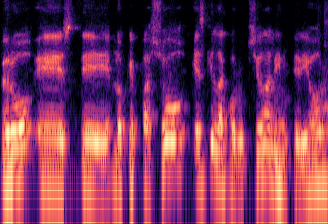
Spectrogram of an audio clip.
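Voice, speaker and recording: A male speaker, somewhat breathy, his pitch shifting in a typical way. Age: 60s. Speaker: teacher. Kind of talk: online class discussion. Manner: animated.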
